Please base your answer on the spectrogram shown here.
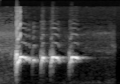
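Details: Local perkutut (zebra dove) in ndudut variation song, a lure meant to call up and agitate a rival bird; one sharp opening note followed by three shorter, evenly spaced coos, then silence.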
